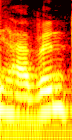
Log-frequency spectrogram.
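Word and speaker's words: haven't: ऐसे ही हैवेंट में हम टी साइलेंट रखेंगे, तो सिर्फ हैवन तक पढ़ेंगे बस।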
